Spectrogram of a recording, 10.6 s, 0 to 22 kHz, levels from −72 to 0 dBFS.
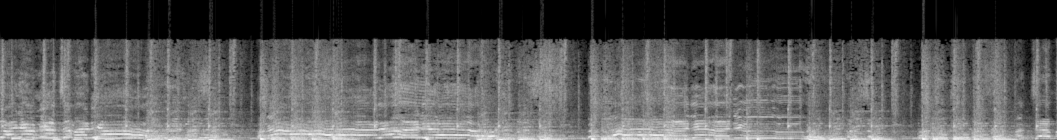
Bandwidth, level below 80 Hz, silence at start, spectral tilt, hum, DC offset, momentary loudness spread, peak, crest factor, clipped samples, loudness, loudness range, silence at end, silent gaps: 16.5 kHz; -16 dBFS; 0 s; -4 dB/octave; none; under 0.1%; 5 LU; 0 dBFS; 10 dB; 0.2%; -9 LUFS; 2 LU; 0 s; none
